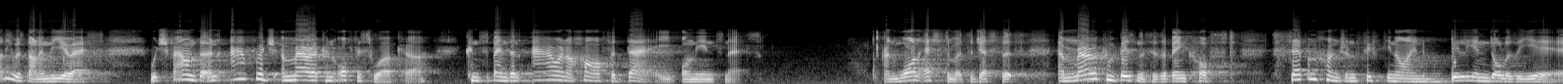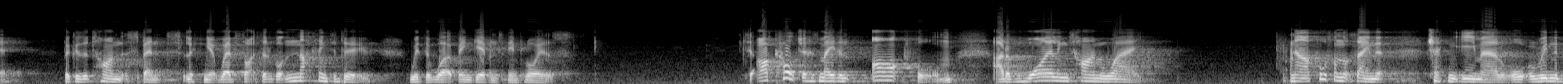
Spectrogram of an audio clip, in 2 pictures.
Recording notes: Sermon from St David's Church, Morton-in-Marsh, Evening Service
